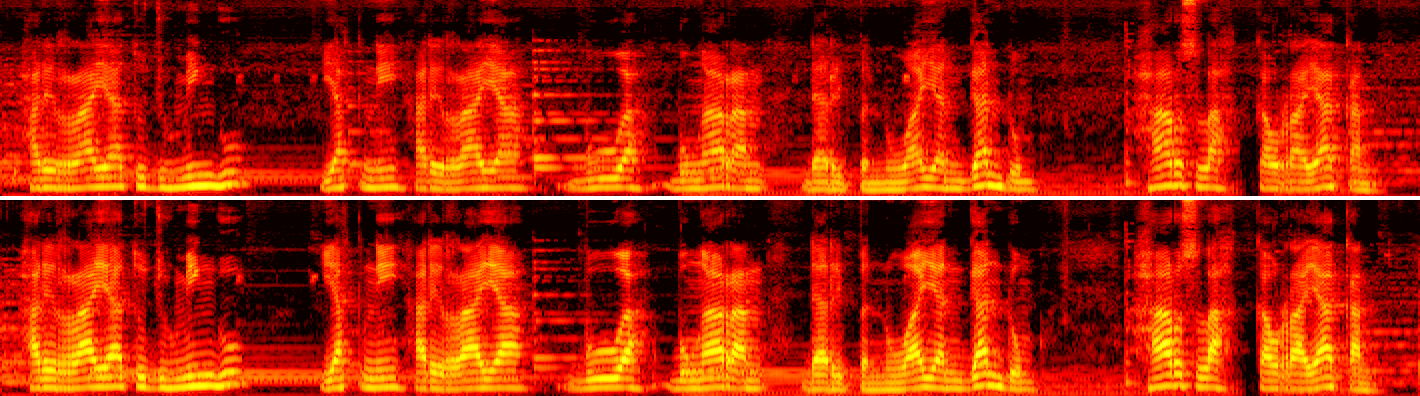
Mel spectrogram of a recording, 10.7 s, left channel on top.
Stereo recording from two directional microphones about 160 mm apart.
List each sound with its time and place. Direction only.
0.1 s speech: 35° right (ahead or behind)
